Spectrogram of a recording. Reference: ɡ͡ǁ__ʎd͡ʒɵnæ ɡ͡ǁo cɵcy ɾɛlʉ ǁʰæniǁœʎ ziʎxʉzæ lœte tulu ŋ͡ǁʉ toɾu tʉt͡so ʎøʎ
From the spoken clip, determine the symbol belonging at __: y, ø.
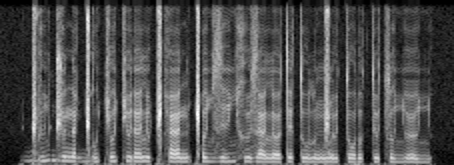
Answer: y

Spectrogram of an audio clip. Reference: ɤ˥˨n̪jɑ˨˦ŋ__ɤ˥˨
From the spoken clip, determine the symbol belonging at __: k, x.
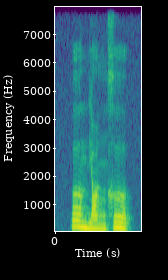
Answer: x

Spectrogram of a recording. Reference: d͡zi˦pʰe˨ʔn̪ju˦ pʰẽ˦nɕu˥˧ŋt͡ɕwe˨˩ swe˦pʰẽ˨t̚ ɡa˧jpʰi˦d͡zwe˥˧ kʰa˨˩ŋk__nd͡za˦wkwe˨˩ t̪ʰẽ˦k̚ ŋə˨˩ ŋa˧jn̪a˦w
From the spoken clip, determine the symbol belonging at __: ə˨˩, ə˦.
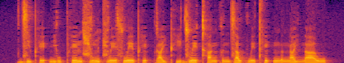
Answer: ə˨˩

